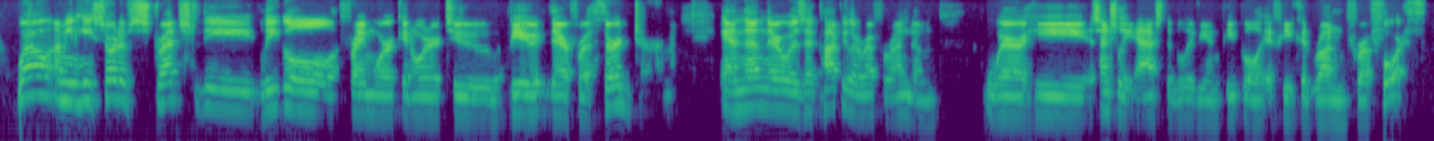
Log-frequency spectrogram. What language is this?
English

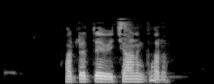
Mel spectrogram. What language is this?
Sindhi Bhil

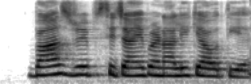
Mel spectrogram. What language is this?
Hindi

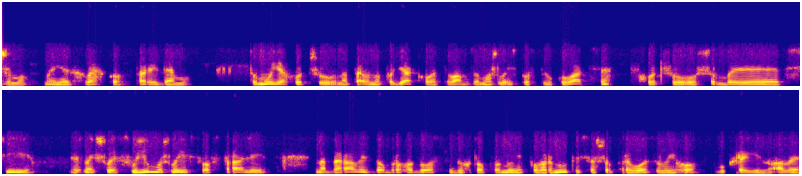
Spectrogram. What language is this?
Ukrainian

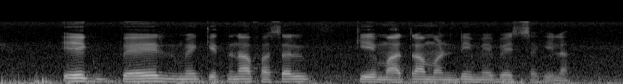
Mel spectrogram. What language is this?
Bhojpuri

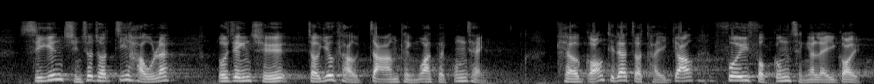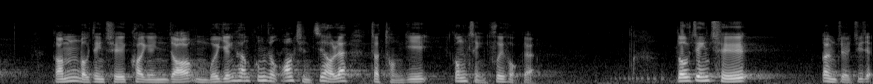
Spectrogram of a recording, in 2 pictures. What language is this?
Cantonese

